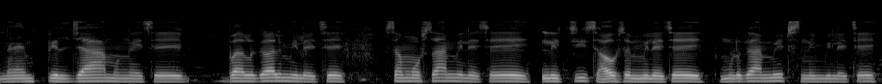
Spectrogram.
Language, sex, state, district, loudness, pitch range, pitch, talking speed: Angika, male, Bihar, Bhagalpur, -31 LUFS, 135-150 Hz, 140 Hz, 130 wpm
